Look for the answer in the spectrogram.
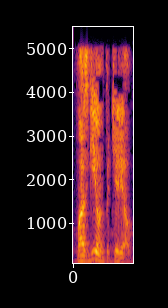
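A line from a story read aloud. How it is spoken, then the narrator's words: Gloomy, through door gap. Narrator (Russian): мрачно сказал вернувшийся москит через щель в двери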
